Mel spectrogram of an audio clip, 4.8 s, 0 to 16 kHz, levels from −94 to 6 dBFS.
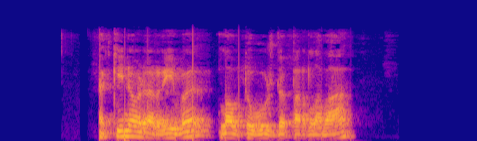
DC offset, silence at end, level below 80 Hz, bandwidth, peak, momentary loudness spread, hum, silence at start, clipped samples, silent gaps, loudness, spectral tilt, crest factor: under 0.1%; 1.25 s; -46 dBFS; 7.4 kHz; 0 dBFS; 8 LU; none; 1 s; under 0.1%; none; -15 LUFS; -8 dB/octave; 16 dB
